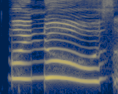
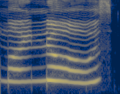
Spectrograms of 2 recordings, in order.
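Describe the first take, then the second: First: Even higher, louder crying wail; crying bear. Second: Much higher pained wail; hurt bear. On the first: Bear stung on the nose, crying wail. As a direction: wail harder in pain. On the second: Bear just stung on the nose, pained wail. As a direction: cry out at the sting. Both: Acted.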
